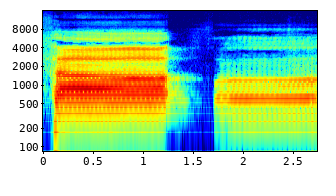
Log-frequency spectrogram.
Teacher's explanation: سیٹی کے بغیر اوپر والے زبان کو باہر نکال کے اوپر والے دانت اس کے اوپر رکھیں گے تو وہ تھا ادا ہو جائے گا سیٹی کے بغیر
